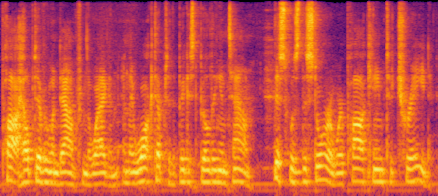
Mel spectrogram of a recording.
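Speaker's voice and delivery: put-on lively read-aloud for young listeners; bright, gentle storyteller voice; story reading. A narrator's reading. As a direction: read it to the class like a picture book. Reads storybook to children.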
